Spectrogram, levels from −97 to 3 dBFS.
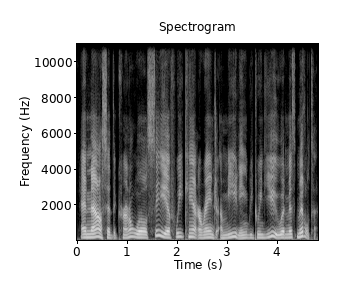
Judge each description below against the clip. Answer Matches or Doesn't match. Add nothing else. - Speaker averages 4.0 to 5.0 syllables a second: Doesn't match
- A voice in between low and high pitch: Matches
